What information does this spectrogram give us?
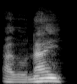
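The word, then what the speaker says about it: Adonai: la presencia de dios por eso el nombre de dios no se pronuncia las cuatro letras hebreas no se pronuncian los más sobre estás pusieron vocales y para pronunciar jehová o para pronunciar llave pero cuando llegamos al nombre de dios por ser impronunciable se dice ado nay siguiendo la tradición judía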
